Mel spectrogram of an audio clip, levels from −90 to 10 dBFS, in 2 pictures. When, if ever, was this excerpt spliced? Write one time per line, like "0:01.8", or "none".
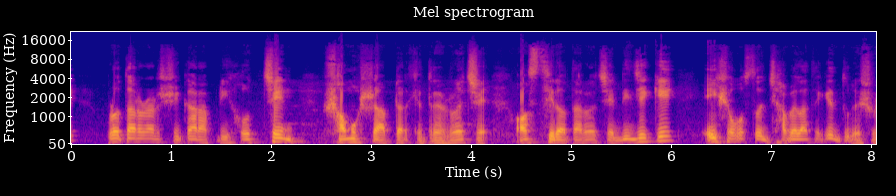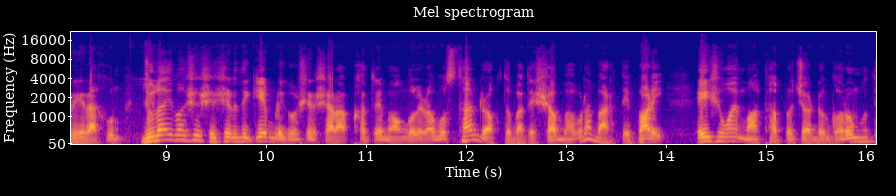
0:08.6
